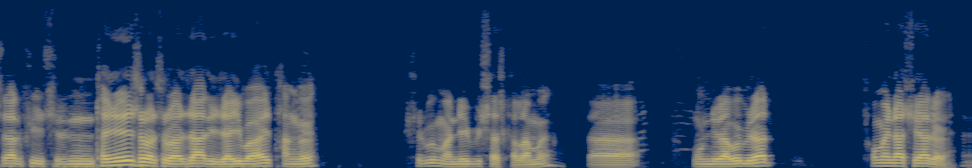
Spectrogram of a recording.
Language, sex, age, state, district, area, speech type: Bodo, male, 60+, Assam, Chirang, rural, spontaneous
